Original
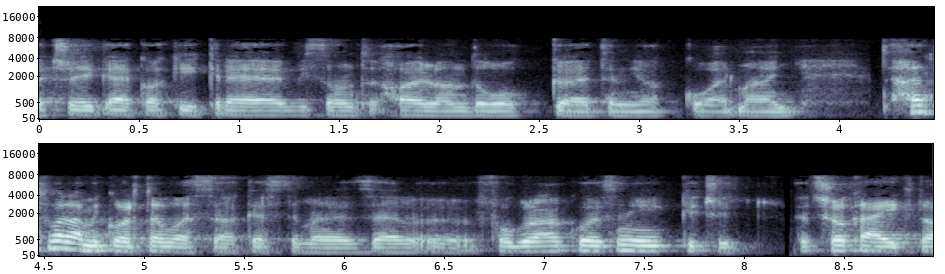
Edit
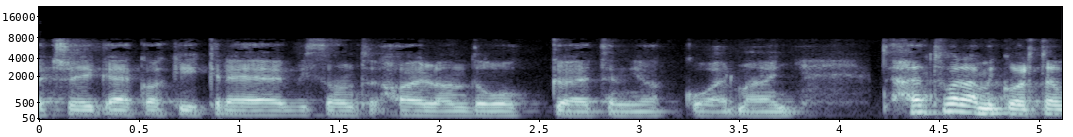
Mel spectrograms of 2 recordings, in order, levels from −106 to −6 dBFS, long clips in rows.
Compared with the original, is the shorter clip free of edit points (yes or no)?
yes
